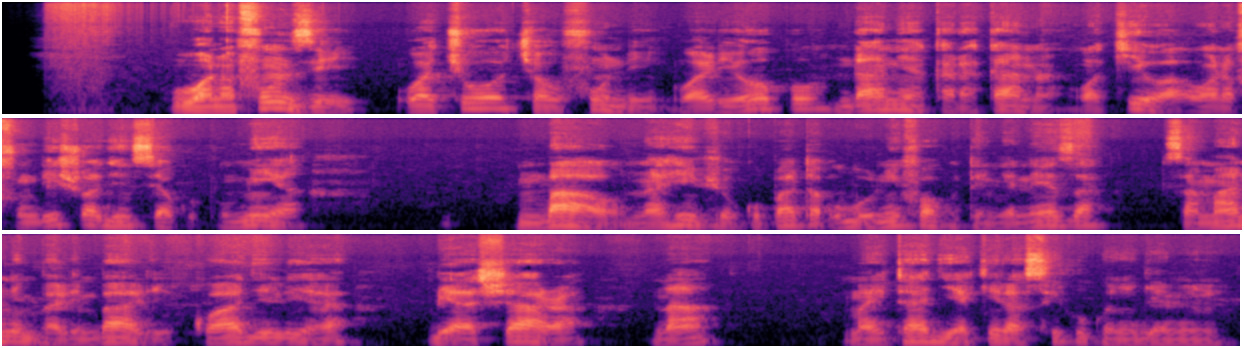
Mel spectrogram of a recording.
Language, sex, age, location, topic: Swahili, male, 25-35, Dar es Salaam, education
